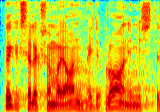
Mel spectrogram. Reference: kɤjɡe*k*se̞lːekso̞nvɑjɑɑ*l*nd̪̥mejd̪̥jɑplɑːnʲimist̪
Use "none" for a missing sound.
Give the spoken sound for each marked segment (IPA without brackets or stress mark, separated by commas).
k, none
